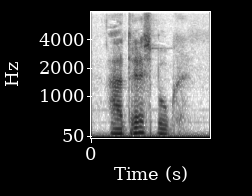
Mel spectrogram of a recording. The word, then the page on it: annuaire: [a.nɥɛʁ]; France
